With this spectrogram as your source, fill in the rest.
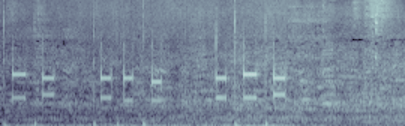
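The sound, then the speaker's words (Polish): Touch-tone beeps as a telephone number is dialed, a quick series of short, clear paired tones at an uneven pace, each with a soft key click beneath and no voices. “Zaraz zadzwonię do Joli, ona się tym zajmie.”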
